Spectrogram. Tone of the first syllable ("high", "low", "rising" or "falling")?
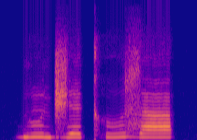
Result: low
